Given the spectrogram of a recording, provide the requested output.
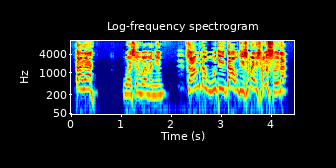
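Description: A male storyteller voicing an earnest sworn brother who pleads forcefully with a grieving official, in traditional storytelling dialogue. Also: very high-pitched, animated, moderate pace, no echo, clean studio sound, voice pushed up. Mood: respectful.

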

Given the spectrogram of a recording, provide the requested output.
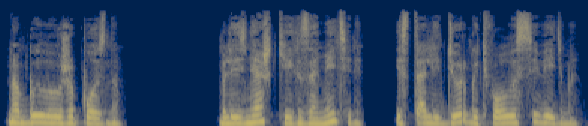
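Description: A woman narrating a children's storybook, telling it in an even, clear way. Her voice sits on the low side. The recording is dry and close. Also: fairly quick, dry recording.

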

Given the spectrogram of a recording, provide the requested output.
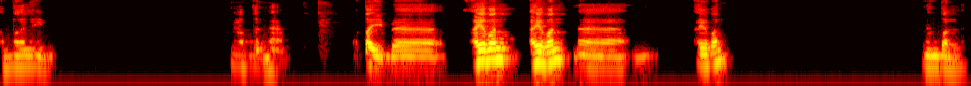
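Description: A man teaching Quran recitation, explaining and demonstrating common pronunciation errors in a halting, filler-heavy way. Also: mid-range voice, a little mellow. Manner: hesitant, many fillers and restarts, demonstrates pronunciations aloud.

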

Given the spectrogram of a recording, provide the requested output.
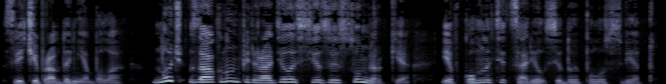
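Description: A woman narrating a fantasy novel in a wry, expressive storytelling manner, recorded on a close mic. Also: lowish voice, normal speed, dry recording. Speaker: audiobook narrator.

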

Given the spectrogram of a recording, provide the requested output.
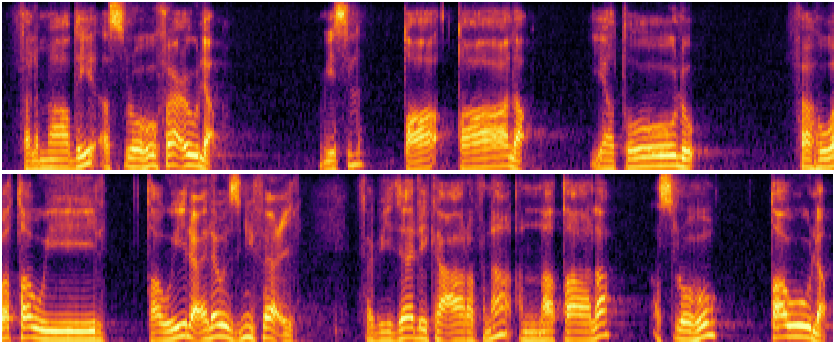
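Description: A man with a Moroccan accent gives a patient grammar lesson, walking step by step through each word form. His voice sits somewhat high yet sounds soft and dark in tone. He often stops on long drawn-out fillers before repeating a form. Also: creaky. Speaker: teacher of Arabic grammar. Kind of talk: classroom-style lesson.

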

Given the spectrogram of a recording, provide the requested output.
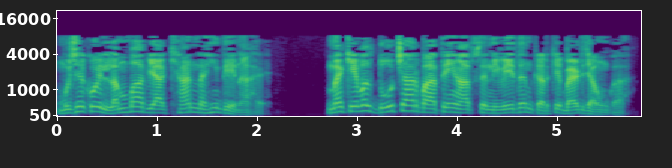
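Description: A man's voice: fairly high pitch, very animated, normal speed, no room sound, voice pushed up. An earnest reformer orating, as a man voices him. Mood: forceful. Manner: forceful, appealing oratory. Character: earnest male reformer addressing a hostile hall.

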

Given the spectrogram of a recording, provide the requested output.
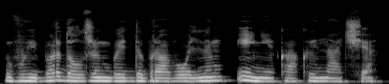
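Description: A woman voicing a calm, cold male Death who speaks unhurriedly. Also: deep voice, a little slow.

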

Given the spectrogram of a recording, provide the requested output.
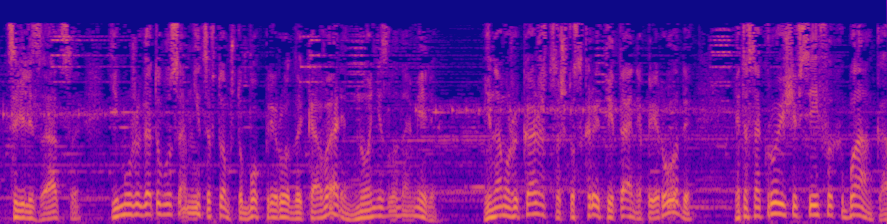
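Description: In an audio drama, an actor with a fairly low male voice plays a resolute, philosophical scientist who is calm and determined. He explains things earnestly and deliberately, reasoning patiently in an intense mood. The recording sounds muffled, with prominent music behind him.

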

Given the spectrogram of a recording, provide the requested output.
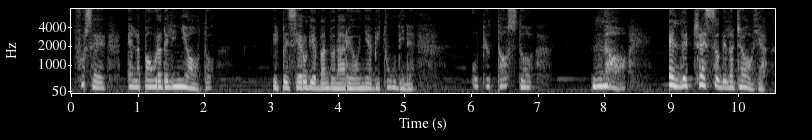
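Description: A woman reading as a passionate young wife eager to run off with her lover, speaking in a tender, impassioned way that sometimes falls to a hush. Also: medium pitch, measured pace, pauses often, husky, soft background music. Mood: wistful. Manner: impassioned, at times hushed. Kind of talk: audiobook character reading.

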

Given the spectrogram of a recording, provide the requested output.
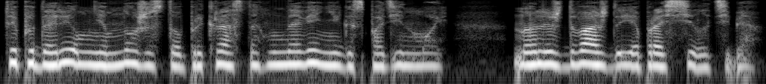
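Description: A woman's voice: medium pitch, level tone, moderate pace, darkish tone, slightly rough, dry recording, studio quality. A woman voicing a passionate young concubine who pleads emotionally. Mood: pleading.

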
